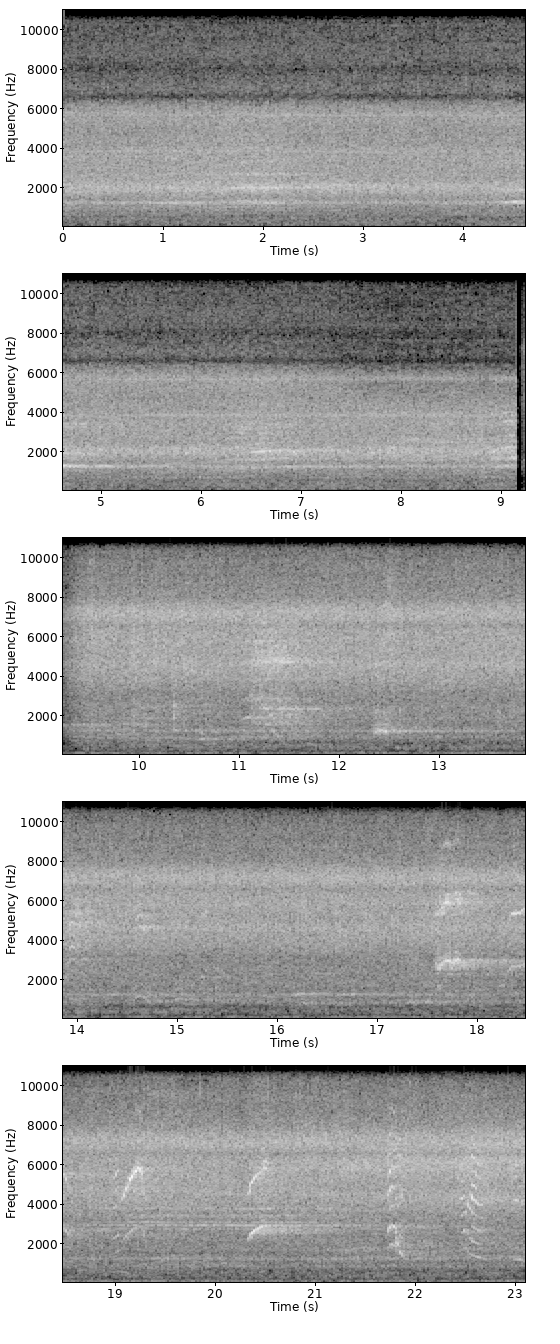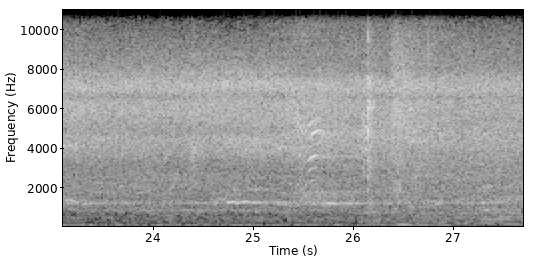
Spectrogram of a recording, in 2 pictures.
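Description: Outdoor ambience above a busy residential pool: a steady hum of background noise with faint, distant voices. The background changes abruptly about nine seconds in, and the second half holds a few short, high rising chirps.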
